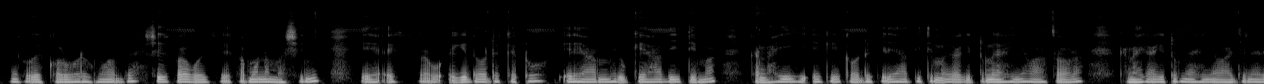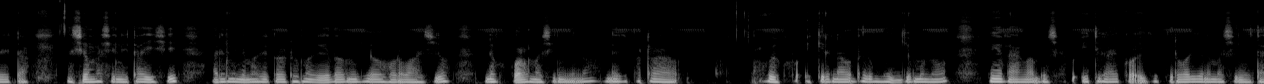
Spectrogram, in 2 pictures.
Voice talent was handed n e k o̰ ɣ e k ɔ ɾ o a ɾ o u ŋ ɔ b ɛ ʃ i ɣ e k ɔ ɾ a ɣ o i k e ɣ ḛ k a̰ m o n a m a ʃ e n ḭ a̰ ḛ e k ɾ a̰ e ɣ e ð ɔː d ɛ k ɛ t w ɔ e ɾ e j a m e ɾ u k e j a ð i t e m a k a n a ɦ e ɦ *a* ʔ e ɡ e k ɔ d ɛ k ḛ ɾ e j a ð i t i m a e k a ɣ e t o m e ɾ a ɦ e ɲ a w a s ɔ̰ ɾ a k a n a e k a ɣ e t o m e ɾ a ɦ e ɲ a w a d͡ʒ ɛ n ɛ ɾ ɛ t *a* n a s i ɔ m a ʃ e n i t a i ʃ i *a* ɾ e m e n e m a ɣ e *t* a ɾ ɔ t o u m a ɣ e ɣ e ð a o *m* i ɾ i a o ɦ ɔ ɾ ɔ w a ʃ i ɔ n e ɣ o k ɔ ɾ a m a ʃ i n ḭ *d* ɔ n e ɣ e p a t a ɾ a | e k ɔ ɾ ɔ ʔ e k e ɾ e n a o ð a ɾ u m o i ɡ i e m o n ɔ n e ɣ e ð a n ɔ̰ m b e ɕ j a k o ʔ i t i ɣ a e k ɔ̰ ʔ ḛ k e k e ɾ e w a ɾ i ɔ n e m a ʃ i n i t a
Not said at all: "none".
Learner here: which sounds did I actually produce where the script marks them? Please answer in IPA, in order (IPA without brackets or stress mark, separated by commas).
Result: i, a, a, k, m, n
